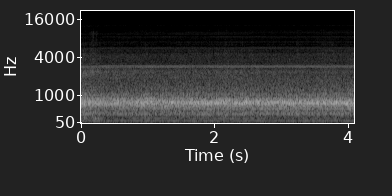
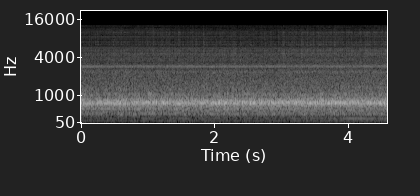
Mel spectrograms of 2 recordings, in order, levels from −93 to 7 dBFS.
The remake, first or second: first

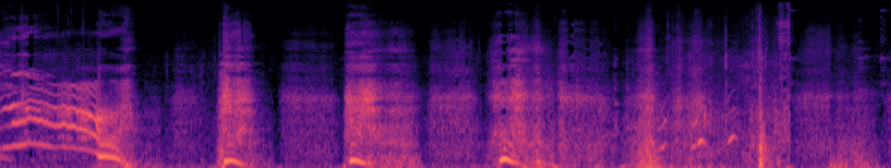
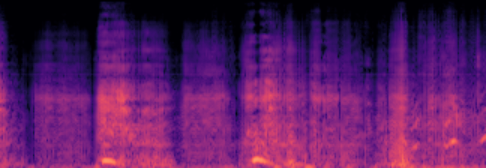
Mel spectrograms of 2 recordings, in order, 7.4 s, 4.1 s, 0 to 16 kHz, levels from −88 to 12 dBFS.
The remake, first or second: second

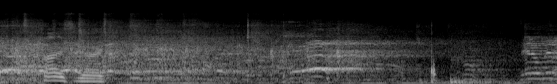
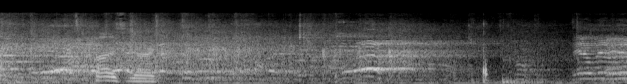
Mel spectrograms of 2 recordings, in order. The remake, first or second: first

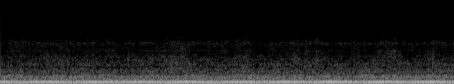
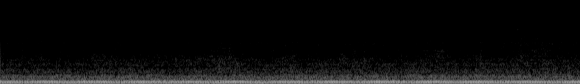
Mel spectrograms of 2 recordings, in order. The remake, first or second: first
